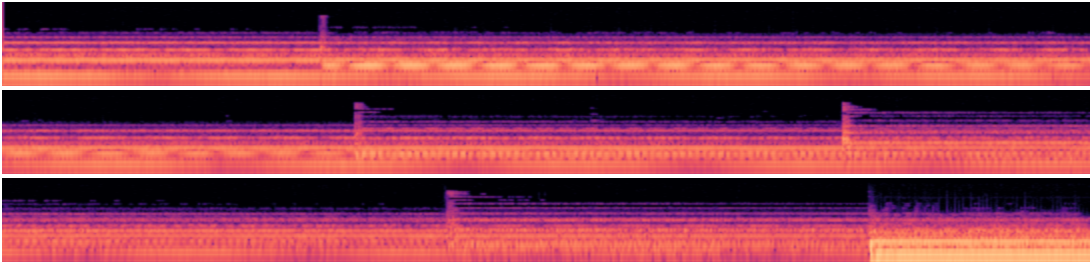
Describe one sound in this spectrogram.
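A steady electronic hum drones, jumping to a new pitch every few seconds.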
